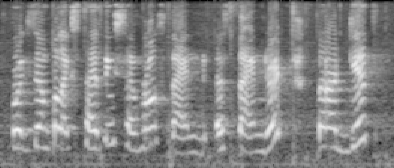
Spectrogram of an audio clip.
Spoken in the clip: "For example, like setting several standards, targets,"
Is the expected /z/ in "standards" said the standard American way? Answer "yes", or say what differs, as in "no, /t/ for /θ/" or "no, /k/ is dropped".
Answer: no, /z/ is dropped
